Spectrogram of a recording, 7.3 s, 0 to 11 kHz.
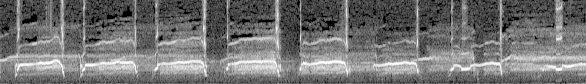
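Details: At a Latvian white-tailed eagle nest on 27 June 2019, with a juvenile visiting the eaglets, a nest camera records steady, drawn-out squealing calls, each lasting under a second and sometimes ending in a dip, repeated about once a second with sharp clicks between.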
